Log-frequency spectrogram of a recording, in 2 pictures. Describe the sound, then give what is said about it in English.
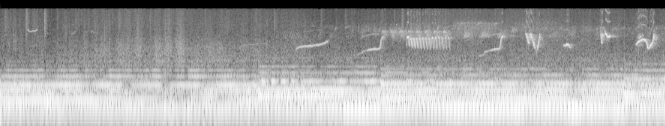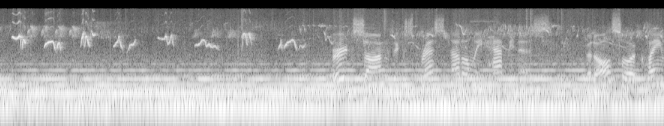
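A killdeer calls excitedly in an upland meadow while running in short bursts through damp grass and searching for food, giving a rapid series of sharp, shrill notes that grow busier and more insistent toward the end, heard over a steady low background drone. “In an upland meadow, a killdeer runs in short bursts through the damp grass, expressing his excitement as he searches for food.”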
